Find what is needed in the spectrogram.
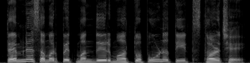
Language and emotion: Gujarati, neutral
